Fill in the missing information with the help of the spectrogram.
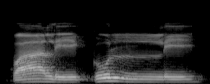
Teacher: lam tasdid dibaca dobel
